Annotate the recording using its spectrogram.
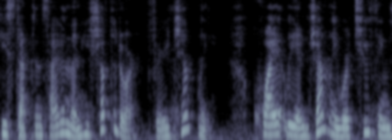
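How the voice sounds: The speaker uses a natural reading voice.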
